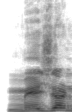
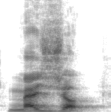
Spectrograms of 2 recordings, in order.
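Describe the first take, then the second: First: मेजर said as "may-jer", with hard j and sounded r; wrong pronunciation. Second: मेजर said as "mezh-uh", final r dropped; correct pronunciation. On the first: Teacher warning students off it, mistaken "may-jer". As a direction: say मेजर with a plain Hindi j and final r. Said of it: "मेजर नहीं होता है बेटा". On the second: Teacher correcting the student's word, "mezh-uh". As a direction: let मेजर fall away on an open "uh". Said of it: "क्या होता है". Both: Shown as a demonstration.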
